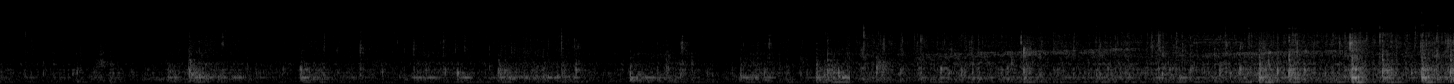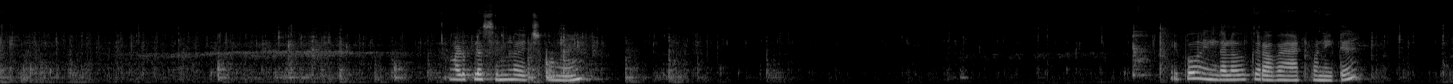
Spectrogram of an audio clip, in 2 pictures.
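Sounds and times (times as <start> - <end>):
water boiling in a pan: 0.0 - 29.0.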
